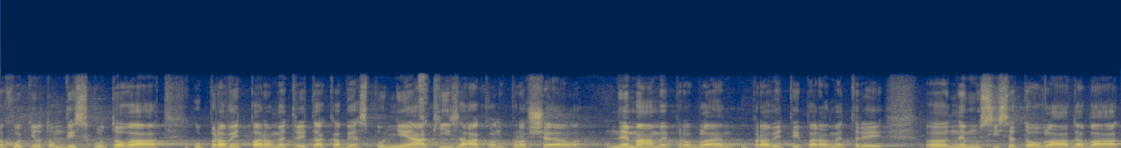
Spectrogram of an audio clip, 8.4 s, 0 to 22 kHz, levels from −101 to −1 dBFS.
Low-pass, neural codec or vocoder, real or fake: 10.8 kHz; none; real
